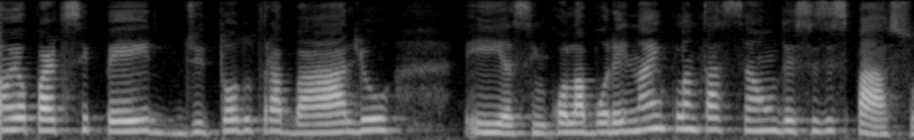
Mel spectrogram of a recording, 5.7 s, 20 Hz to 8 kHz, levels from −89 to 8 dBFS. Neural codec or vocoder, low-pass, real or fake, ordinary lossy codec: none; none; real; none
